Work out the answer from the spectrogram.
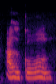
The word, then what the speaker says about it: alcohol: Alcohol. Este es otro truco, pero aquí la h no se pronuncia.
